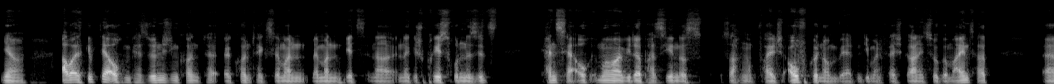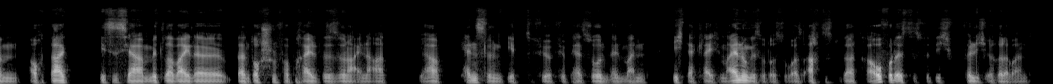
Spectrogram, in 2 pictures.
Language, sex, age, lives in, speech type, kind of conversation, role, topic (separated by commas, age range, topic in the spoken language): German, male, 35-39, Germany, conversation, podcast, host, Wie passt du deinen Tonfall online im Vergleich zu persönlichen Gesprächen an?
